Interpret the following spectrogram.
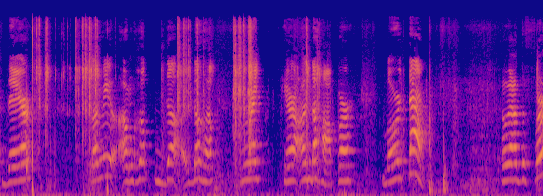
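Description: A young child's high-pitched voice chattering in short bursts with pauses, the words unclear, with a couple of light knocks early on as he handles plastic toys.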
